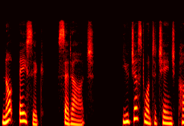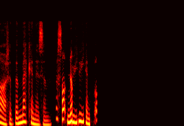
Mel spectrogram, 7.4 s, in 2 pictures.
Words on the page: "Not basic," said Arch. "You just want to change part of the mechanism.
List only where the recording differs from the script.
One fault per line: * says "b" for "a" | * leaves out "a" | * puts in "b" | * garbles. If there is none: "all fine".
* garbles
